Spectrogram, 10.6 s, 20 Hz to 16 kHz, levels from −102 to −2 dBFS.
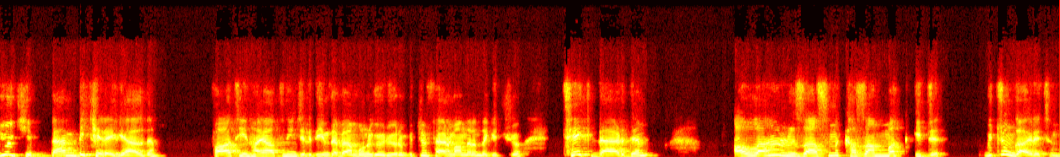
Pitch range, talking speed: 190-275 Hz, 130 wpm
